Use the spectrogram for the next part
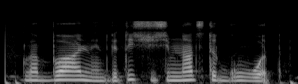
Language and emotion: Russian, sad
